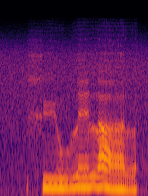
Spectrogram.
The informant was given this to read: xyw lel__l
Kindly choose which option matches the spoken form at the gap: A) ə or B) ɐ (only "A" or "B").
B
